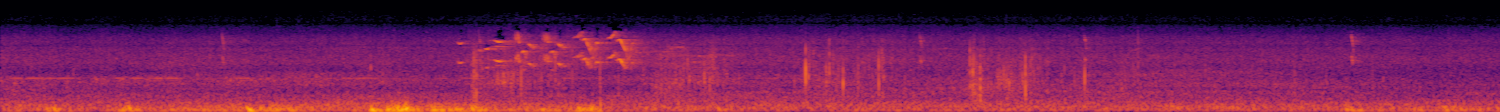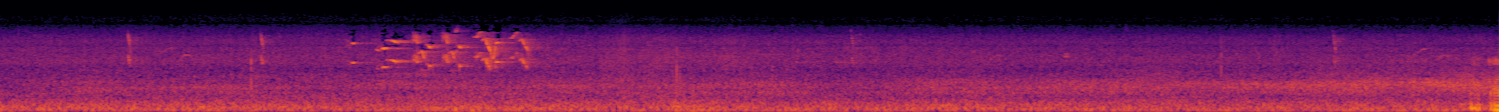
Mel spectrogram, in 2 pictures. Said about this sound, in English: We've got a song sparrow's come up.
